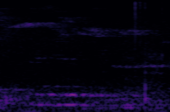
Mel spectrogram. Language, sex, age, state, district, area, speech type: Malayalam, female, 30-45, Kerala, Kasaragod, urban, spontaneous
